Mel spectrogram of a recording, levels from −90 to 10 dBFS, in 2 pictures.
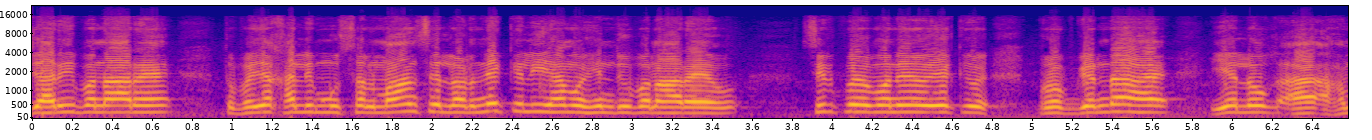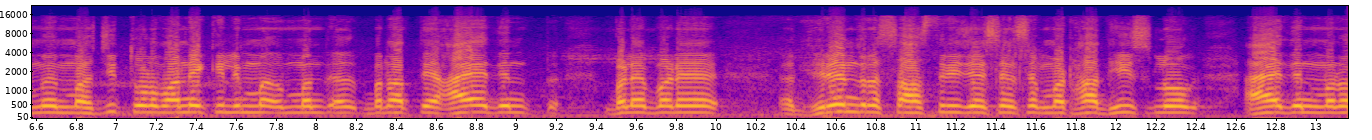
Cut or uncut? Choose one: uncut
